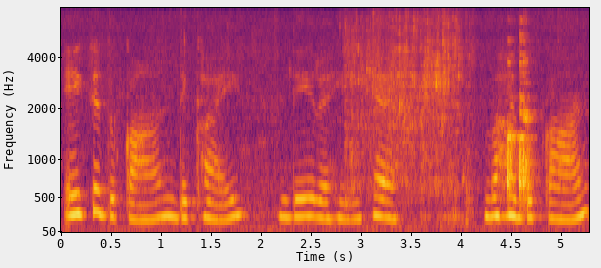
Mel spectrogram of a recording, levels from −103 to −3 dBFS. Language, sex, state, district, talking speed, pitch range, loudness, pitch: Hindi, female, Madhya Pradesh, Dhar, 90 wpm, 215-245 Hz, -22 LUFS, 235 Hz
